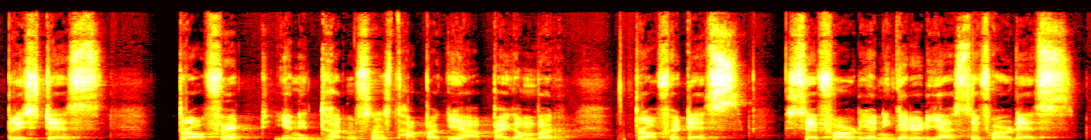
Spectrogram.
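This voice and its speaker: Slow-paced Indian man teaching. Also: a little high, fairly bright tone. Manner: repeats word pairs, drills students. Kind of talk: exam-prep grammar lesson.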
